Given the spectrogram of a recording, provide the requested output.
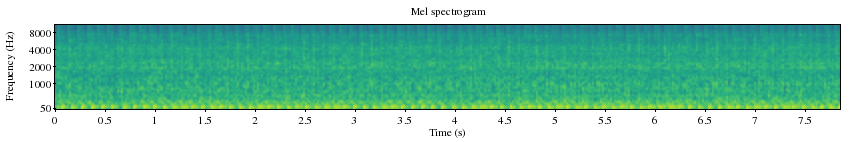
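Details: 1996 XR600R single, first cold start on choke, idling with a steady light clatter of about three ticks a second over the thump. The owner suspects the right front valve needs adjusting.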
